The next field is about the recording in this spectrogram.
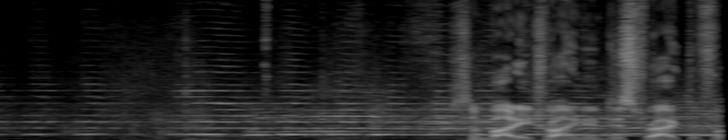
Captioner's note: horn blaring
